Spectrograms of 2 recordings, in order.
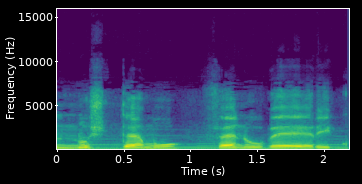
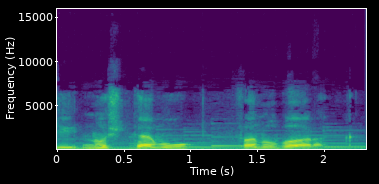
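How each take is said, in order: First: The last word ends with an i vowel. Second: The last word ends with an a vowel. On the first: We bless those who revile us. The speaker calls it right. "لكن الآية بتقول نشتم فنبارك" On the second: We are blessed by God. The speaker calls it wrong. "الآية ما بتقولش نشتم فنبارك"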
